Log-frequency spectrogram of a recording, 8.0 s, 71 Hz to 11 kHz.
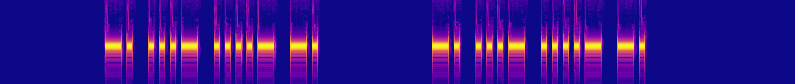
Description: Morse code, heard as a keyed tone, about 22 wpm, 700 Hz. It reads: NV4N NV4N
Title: USA Call Signs - 4 Characters - Repeated 2x - 22wpm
